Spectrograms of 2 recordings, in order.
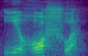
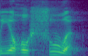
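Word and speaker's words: יהושע: Agora, uma coisa curiosa, os israelitas nos tempos de Josué e Moisés, eles pronunciavam Yehoshua, ou Yehoshua. Já no tempo de Esdras e Neemias era uma pronúncia um pouquinho diferente, era Yeshua. E um detalhe, os efraimitas da tribo de Efraim, quando eles pronunciavam, por exemplo, Josué, que é equivalente a Yeshua nos dias deles, eles diziam Yehoshua, não tinha a pronúncia do X.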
